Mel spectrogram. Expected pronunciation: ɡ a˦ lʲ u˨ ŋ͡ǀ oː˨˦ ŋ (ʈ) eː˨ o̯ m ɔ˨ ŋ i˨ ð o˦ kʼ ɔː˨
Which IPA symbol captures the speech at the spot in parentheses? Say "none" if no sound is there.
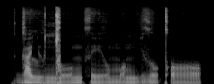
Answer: θ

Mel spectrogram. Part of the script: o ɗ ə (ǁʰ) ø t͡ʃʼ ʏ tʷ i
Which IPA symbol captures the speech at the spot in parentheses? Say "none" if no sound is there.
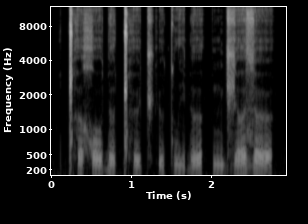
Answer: ǁʰ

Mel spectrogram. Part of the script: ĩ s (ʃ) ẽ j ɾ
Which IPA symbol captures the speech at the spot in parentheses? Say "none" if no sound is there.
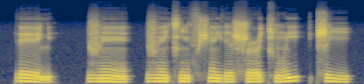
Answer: ʃ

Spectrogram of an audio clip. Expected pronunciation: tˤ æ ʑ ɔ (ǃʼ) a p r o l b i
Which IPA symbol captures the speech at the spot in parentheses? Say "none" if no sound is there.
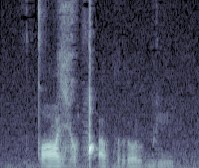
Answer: ǃʼ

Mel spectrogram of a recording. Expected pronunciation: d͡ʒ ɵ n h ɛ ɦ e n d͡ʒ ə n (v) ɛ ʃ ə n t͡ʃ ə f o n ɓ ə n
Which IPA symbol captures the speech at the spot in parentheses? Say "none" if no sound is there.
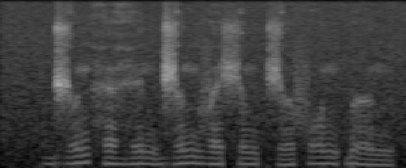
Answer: v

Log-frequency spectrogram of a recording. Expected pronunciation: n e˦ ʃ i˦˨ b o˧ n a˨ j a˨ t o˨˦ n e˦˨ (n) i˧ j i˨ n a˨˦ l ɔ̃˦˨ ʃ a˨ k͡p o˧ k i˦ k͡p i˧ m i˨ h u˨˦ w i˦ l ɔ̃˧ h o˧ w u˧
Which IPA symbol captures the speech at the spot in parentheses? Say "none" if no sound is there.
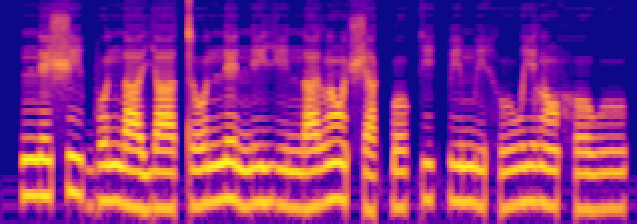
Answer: n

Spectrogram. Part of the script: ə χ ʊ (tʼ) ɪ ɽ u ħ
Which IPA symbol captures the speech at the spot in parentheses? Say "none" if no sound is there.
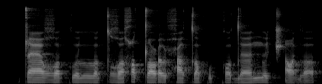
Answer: tˤ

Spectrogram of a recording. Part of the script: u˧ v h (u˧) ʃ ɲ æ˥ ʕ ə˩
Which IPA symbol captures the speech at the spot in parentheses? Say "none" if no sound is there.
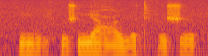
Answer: u˧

